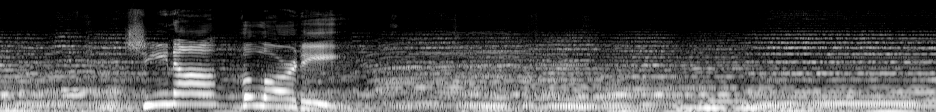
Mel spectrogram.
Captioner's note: audience cheers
